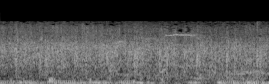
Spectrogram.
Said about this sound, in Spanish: Programa especial desde Zaragoza. Os pido un aplauso para él,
